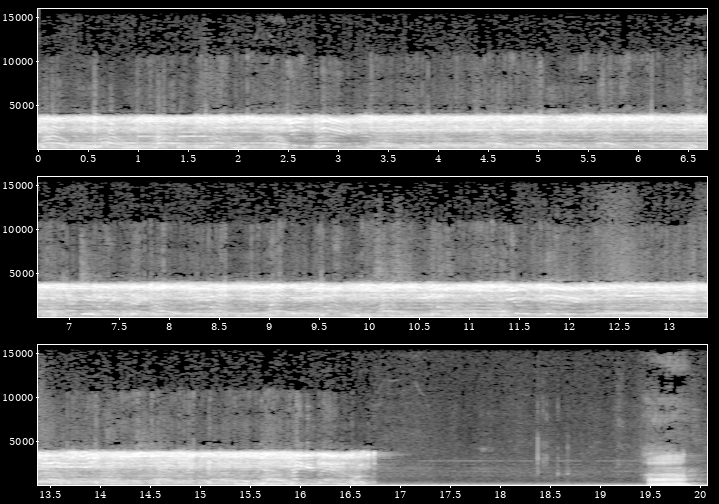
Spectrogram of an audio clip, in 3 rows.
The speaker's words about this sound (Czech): A všichni nadšenci z 10 000 lidí na koncertu skandujou. Poslouchejte to dobře.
